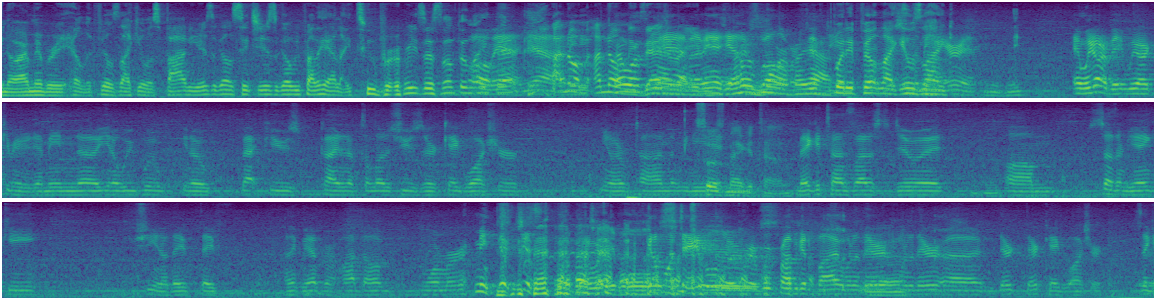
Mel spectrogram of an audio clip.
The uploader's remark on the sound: we recorded at DECA Brewing in Porter, TX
